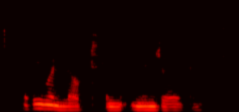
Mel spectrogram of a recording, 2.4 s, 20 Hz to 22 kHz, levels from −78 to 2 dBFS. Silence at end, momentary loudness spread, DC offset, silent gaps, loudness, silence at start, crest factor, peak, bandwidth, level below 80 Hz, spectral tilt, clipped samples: 0.4 s; 10 LU; under 0.1%; none; -47 LUFS; 0.25 s; 14 dB; -32 dBFS; 8.2 kHz; -86 dBFS; -7 dB/octave; under 0.1%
